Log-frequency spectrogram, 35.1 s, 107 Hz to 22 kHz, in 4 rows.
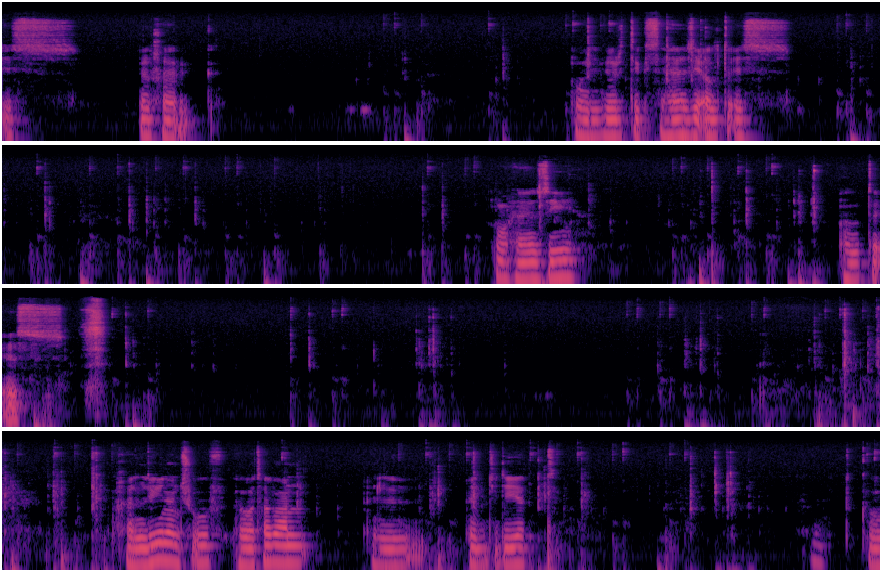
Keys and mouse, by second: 4.2 alt+middle click, 6.9 alt+s, 8.7 middle click, 9.7 alt+middle click, 10.4 middle click, 11.1 click, 11.5-13.1 alt+middle drag, 13.5 click, 14.2 g, 15.9 alt+middle click, 16.8 alt+s, 18.1 middle click, 19.1-20.5 middle drag, 20.9 click, 21.8 g, 24.4 g, 25.8 alt+shift+middle click, 26.2 ctrl+alt+middle click, 26.5 alt+middle click, 27.1 middle click, 27.5-29.2 alt+middle drag, 30.4 alt+middle click, 30.9 ctrl+middle click, 31.3 middle click, 31.9 ctrl+alt+middle click, 32.5 click, 33.1 middle click.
